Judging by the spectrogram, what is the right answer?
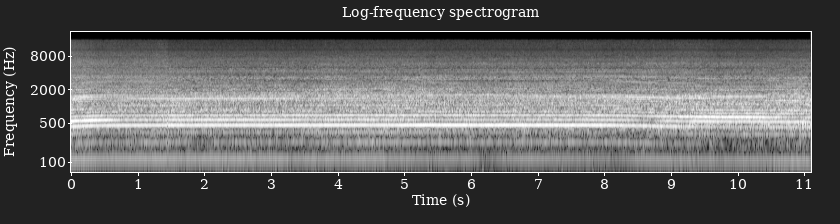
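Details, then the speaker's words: Echo 770 backpack blower two-stroke at wide open throttle with high-speed carb screw turned lean; steady high howl that sags and wavers, then climbs back as it is richened: lean high-speed mixture causing bogging. "put her on a watt wide open throttle I will I'll tune it down so you can kind of hear it struggling and then I'll turn it and crank it back up and we'll see if you could tell the difference"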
